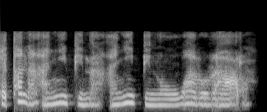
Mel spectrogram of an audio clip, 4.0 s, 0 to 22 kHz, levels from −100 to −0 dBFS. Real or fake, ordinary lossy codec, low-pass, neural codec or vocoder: fake; none; none; codec, 16 kHz, 2 kbps, FreqCodec, larger model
